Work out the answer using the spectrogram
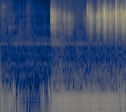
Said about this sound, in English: That sounds like a lot of dice you're rolling.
